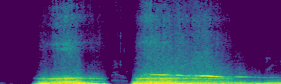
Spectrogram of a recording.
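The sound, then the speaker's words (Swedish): A howling storm sound effect for a radio play: two loud gusts of roaring wind, split by a brief lull, with thin whistling tones that slowly slide downward through the second gust. No voices. “Jag satt i stugvärmen och stickade och lyssnade på radio och den ylande stormen utanför.”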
